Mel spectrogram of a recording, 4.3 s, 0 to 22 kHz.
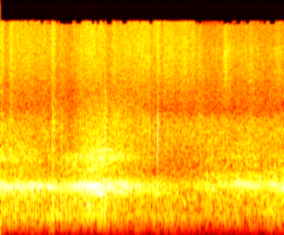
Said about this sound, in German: Karl von Horten steht im Wagen und grüßt. Der Jubel der Zehntausende schlägt ihm entgegen. Diese Reportage vom August 1938 illustriert Ungarns Beziehung zu Nazi-Deutschland.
